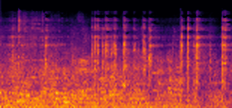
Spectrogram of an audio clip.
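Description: Ceramic plates clink against each other.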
